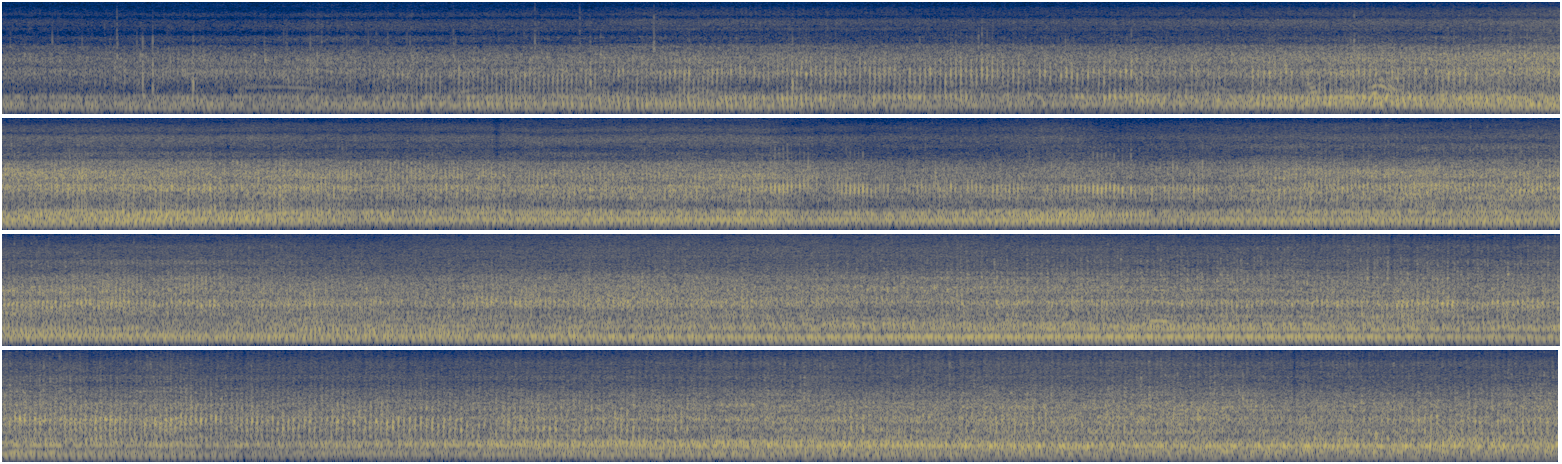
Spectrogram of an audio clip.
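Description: Propeller engines of a twin-engined Britten-Norman Islander running as it taxis, growing louder over the first eight seconds or so and then holding steady.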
